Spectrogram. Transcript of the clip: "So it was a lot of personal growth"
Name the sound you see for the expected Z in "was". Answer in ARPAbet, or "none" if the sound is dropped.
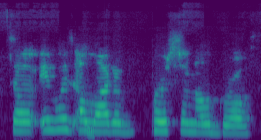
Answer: Z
